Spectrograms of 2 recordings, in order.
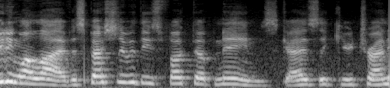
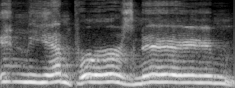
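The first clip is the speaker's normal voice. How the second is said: loud, rousing, full of gusto, word drawn out; 4 semitones higher, 5 dB louder than usual. Told to give the line a little more gusto, with gusto. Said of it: "Just give it a little more gusto".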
